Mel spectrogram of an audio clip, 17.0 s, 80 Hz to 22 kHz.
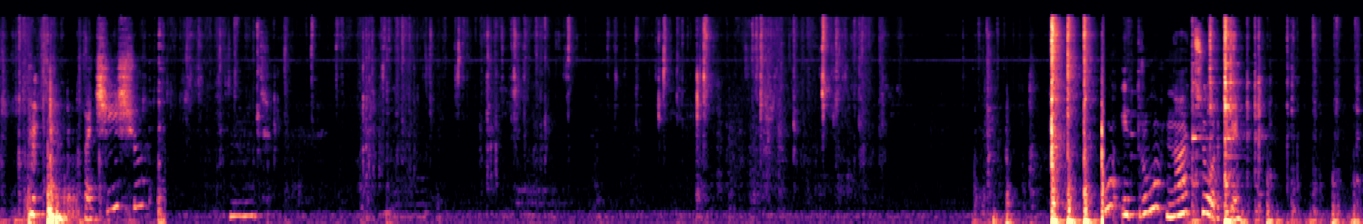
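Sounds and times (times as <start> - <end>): egg shell cracking: 2.1 - 11.2.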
